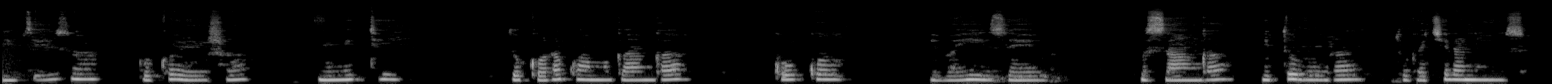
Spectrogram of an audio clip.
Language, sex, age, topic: Kinyarwanda, female, 18-24, health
